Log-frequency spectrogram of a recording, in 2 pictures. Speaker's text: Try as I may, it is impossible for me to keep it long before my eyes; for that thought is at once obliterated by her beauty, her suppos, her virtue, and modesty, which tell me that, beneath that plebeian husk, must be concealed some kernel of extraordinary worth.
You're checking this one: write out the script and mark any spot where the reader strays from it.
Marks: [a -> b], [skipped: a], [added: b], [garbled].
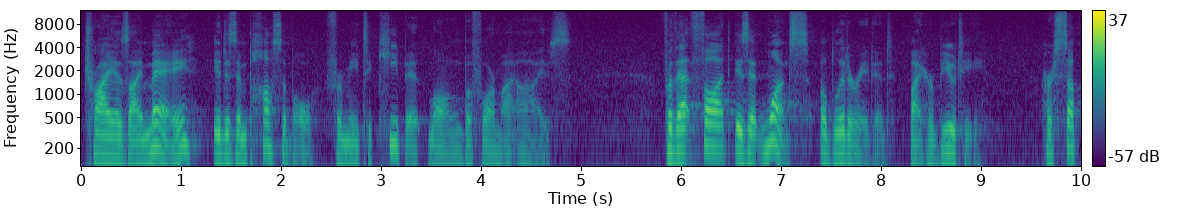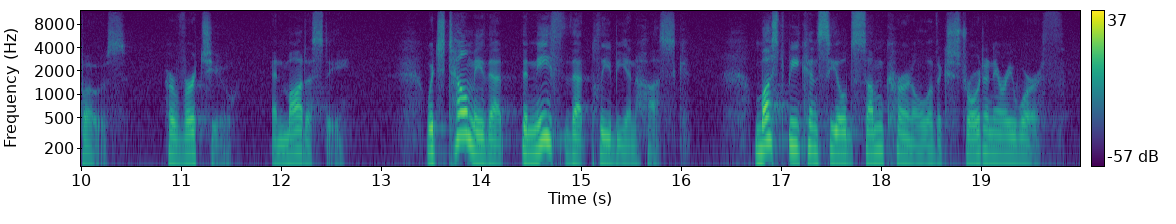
Try as I may, it is impossible for me to keep it long before my eyes; for that thought is at once obliterated by her beauty, her suppos, her virtue, and modesty, which tell me that, beneath that plebeian husk, must be concealed some kernel of extraordinary worth.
